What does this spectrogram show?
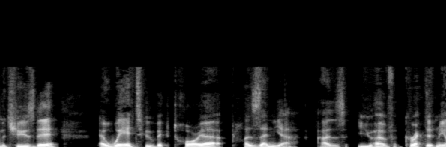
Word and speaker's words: Plzeň: They've got the early kickoff on the Tuesday away to Victoria Plzeň, as you have corrected me on the pronunciation for that.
